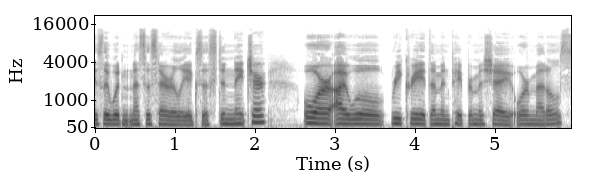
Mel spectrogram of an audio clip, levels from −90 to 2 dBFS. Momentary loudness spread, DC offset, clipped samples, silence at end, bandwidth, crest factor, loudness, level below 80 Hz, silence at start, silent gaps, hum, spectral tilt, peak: 9 LU; under 0.1%; under 0.1%; 0 s; 13.5 kHz; 18 dB; -30 LUFS; -62 dBFS; 0 s; none; none; -5.5 dB/octave; -12 dBFS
